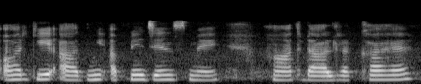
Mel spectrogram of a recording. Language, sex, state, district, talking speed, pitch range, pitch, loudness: Hindi, female, Uttar Pradesh, Lalitpur, 140 wpm, 205-230 Hz, 220 Hz, -16 LUFS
